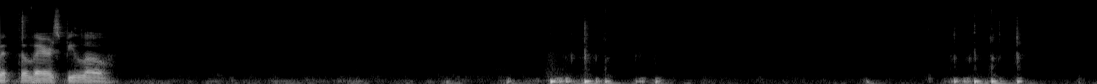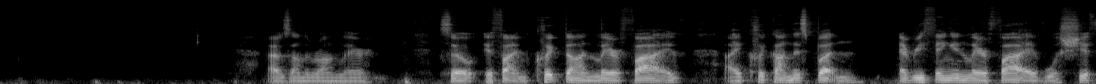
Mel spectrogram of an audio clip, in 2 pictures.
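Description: A young man talks calmly into a microphone, with pauses.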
